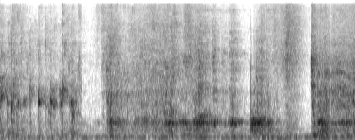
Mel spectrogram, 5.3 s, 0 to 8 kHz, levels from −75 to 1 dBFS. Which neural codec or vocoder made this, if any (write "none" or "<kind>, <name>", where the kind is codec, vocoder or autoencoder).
vocoder, Vocos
